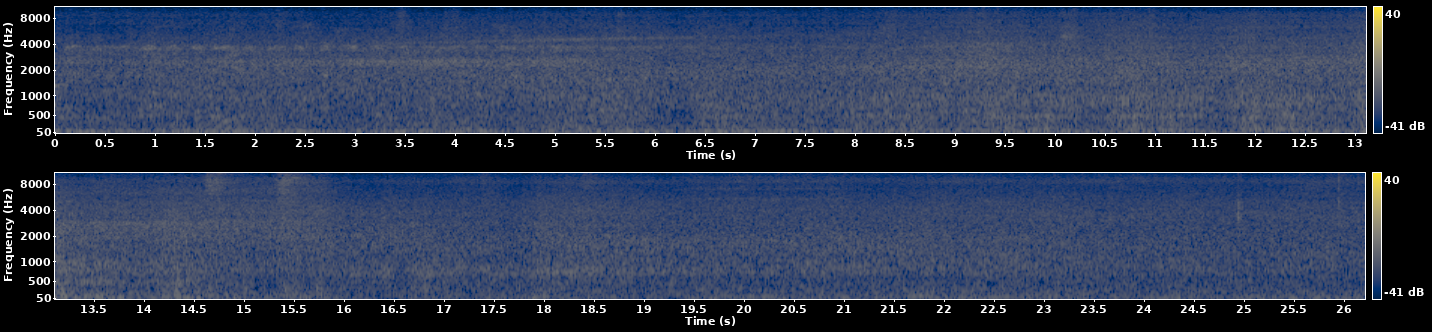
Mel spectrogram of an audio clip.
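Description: Train running on the elevated railway overhead: a heavy low rumble, strongest over the first ten seconds or so, then dying down, over steady city street noise.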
